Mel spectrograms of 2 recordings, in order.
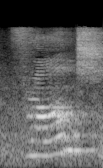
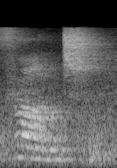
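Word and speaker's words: Franz: playing the role of France. So here, though the pronunciation is same as the country France, but the spelling is different.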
